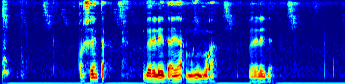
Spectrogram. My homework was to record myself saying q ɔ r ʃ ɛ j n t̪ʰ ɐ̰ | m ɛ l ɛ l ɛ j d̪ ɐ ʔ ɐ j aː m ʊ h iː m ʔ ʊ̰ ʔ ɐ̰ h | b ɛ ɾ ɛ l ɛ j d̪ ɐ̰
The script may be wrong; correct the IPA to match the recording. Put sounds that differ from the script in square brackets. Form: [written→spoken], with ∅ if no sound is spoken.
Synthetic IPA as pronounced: q ɔ r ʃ ɛ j n t̪ʰ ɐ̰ | [m→b] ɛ [l→ɾ] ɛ l ɛ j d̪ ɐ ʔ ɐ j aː m ʊ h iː m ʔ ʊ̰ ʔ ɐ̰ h | b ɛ ɾ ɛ l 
